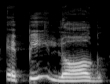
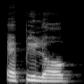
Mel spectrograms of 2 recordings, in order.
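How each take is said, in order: First: epilogue in parts, एपी then लॉग; measured teaching breakdown of epilogue; syllable by syllable. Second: Said in the usual way. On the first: Shown as a demonstration. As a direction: split epilogue with a small gap before लॉग. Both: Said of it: "meaning क्या बनी".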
